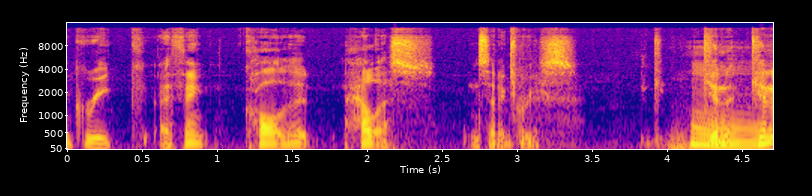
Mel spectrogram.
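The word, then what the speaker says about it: Hellas: they called themselves hen and they lived in helis h e l l a s even modern Greek I think calls it helis instead of Greece can can I can I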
